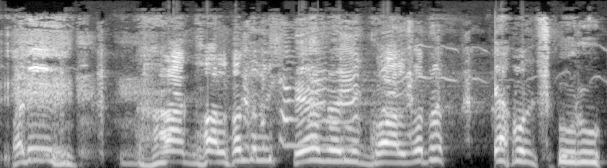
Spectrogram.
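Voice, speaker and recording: A man playing a compulsive, excitable village storyteller in a comedy skit, insistent and repetitive, with a rural Bangladeshi Bengali accent. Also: sits high, moderate pace. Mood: excitedly storytelling. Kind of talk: comedy skit acting with colloquial dialogue. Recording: clearly noisy recording with clicks.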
